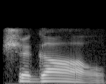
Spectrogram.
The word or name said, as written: Chagall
